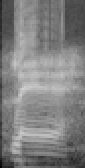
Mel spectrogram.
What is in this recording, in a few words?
"laeae", Thai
